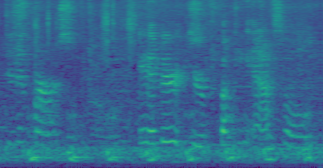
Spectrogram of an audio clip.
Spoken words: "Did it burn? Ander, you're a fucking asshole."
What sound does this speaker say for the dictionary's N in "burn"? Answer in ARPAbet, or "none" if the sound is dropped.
none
